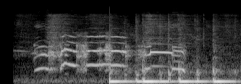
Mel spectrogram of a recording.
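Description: A bird's crowing call in three phrases, the last one the longest. About halfway through, music comes in under it: a steady low bass note with regular percussion strikes.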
